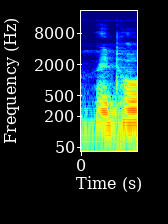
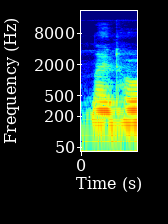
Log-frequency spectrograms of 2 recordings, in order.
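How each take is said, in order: The two takes are said the same way.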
